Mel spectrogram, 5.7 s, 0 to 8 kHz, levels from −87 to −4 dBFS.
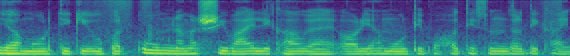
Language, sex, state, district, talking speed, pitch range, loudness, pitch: Hindi, male, Uttarakhand, Tehri Garhwal, 190 wpm, 130-140 Hz, -18 LUFS, 135 Hz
